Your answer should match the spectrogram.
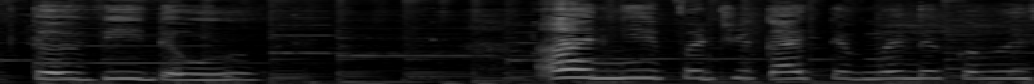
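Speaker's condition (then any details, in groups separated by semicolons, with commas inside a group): Cerebral palsy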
